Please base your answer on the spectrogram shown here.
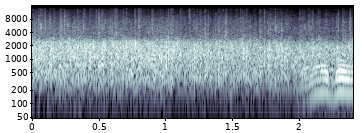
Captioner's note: some Applause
